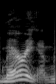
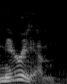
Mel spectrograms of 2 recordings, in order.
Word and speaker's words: Merriam: And it was the company was founded by George Merriam, and he sent us the name showing us that little squiggly, you know, backwards E sound, which indicates it's pronounced Merriam, not Miriam.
